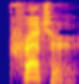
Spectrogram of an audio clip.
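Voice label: "pretor", British English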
